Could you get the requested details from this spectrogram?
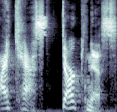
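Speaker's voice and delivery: tongue-in-cheek sarcasm. Retelling how players announced a spell, imitating a sarcastic tone.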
